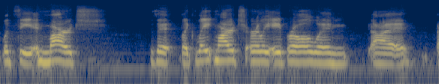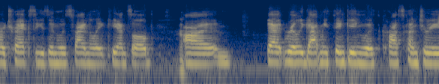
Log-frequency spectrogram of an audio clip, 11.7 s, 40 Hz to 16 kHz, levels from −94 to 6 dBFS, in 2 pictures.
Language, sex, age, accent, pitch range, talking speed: English, female, 20-39, American, 180-200 Hz, 145 wpm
